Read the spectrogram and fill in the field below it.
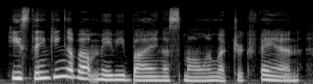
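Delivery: ordinary delivery, nothing marked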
